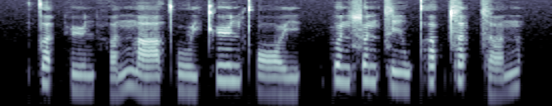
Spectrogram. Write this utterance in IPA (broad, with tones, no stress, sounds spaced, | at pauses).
t̪ ɐ˥ t̚ h yː˨ n h ɐ˨˥ n n̪ aː˨˧ t̪ʰ uː˨ j kʰ yː˥ n kʰ ɔː˨ j | p ɵ˥ n s ɵ˥ n t͡s iː˨ w kʰ ɐ˥ p̚ t͡s ɐ˥ t̚ t͡s ɐ˨˥ n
